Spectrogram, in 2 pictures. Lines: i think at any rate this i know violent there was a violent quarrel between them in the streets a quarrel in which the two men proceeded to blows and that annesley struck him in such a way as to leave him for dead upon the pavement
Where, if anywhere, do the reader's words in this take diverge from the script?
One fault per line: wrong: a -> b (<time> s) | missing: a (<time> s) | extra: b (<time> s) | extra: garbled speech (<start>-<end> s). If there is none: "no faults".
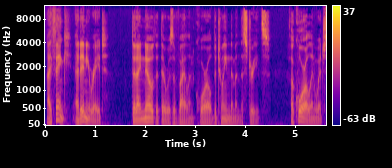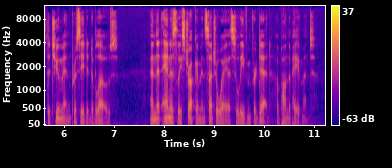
wrong: this -> that (1.7 s)
wrong: violent -> that (2.2 s)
